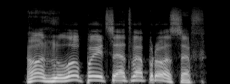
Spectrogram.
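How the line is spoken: Giggling. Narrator (Russian): продолжал хихикая Маргрейвс

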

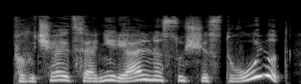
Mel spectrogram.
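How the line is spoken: Exclamation. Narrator (Russian): воскликнул

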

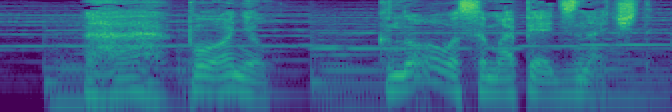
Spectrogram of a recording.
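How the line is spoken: Sighed. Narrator (Russian): вздохнул пилот

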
